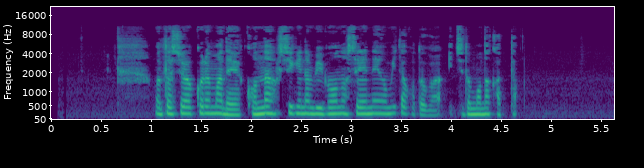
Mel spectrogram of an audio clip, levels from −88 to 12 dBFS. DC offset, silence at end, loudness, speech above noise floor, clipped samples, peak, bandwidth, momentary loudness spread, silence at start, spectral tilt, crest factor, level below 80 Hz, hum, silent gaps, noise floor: under 0.1%; 1 s; -23 LUFS; 39 dB; under 0.1%; -8 dBFS; 11.5 kHz; 16 LU; 0.65 s; -4.5 dB/octave; 16 dB; -70 dBFS; none; none; -62 dBFS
